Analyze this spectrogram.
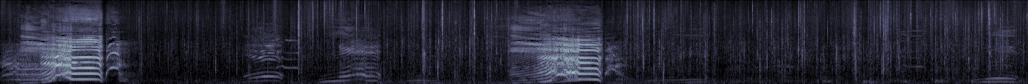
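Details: Highland cattle and their Whitebred Shorthorn calves being moved to a new field; two loud, rich moos lasting about two seconds each, about ten seconds apart, with softer, shorter lowing calls in between.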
